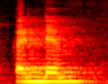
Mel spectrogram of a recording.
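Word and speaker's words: condemn: देना, कंडेम, क्या है, कंडेम। कंडेम बोलते समय एन साइलेंट रहता है, ध्यान रखना है, स्पेलिंग में कंफ्यूजन नहीं होना चाहिए।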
